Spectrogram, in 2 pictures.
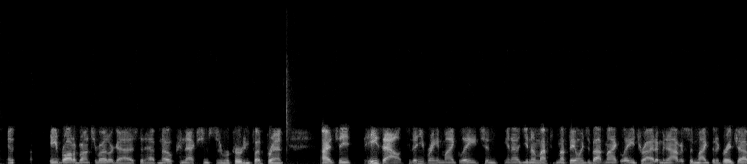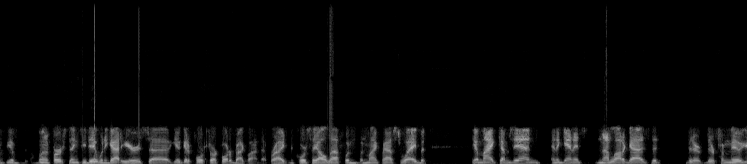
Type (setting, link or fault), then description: link, phone line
